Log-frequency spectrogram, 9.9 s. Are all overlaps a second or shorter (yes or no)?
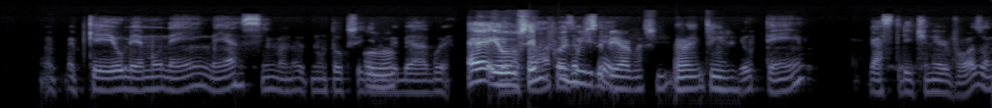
no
